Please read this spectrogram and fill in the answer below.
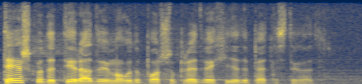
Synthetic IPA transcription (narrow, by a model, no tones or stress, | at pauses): t̪eːʃkod̪at̪iɾad̪oʋimo̞ɡud̪apo̞t͡ʃnupɾed̪ʋeːxiʎad̪e̞pet̪nɛst̪eɡo̰d̪ine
